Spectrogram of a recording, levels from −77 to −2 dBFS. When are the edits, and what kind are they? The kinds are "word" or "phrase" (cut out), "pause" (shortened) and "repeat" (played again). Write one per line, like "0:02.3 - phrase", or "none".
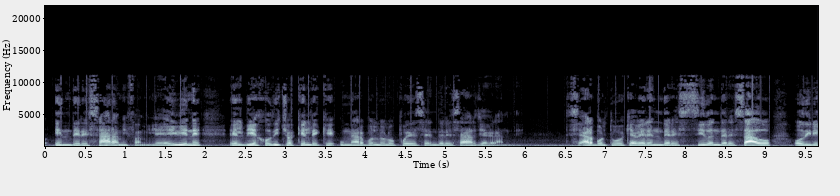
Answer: none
